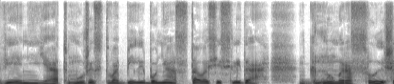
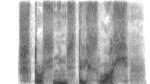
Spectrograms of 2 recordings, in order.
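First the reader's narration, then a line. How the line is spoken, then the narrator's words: Grumbling. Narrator (Russian): проворчал Торин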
